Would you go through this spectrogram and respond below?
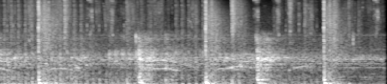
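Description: Shotgun blasts in a first-person shooter, five heavy booms spaced roughly a second apart, each with a short echoing tail over low background noise.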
